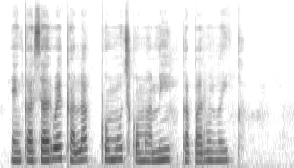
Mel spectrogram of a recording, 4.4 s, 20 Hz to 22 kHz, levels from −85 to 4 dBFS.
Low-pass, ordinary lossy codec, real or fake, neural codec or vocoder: none; none; fake; codec, 44.1 kHz, 3.4 kbps, Pupu-Codec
